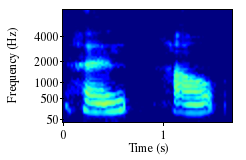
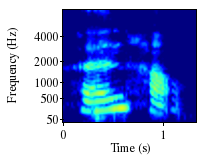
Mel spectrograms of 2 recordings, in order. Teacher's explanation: the first character will be switched to the second tone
